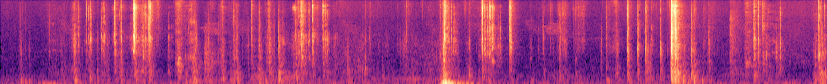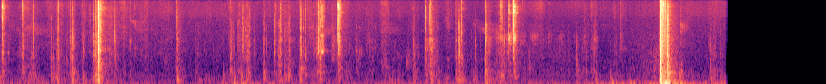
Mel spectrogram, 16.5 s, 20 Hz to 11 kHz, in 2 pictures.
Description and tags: Metal case, open and close with Clips
Metal case, opening and closing: Metal on Metal, Clips locking, metal snap sound. Recorded with Zoom H4n recorder on an afternoon in Centurion South Africa, and was recorded as part of a Sound Design project for College. A metal briefcase with metal clips on the exterior was used to record this
briefcase-close, briefcase-open, case, close, closing, Metal, open, opening, owi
